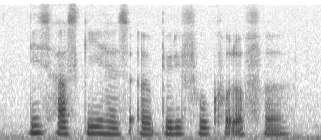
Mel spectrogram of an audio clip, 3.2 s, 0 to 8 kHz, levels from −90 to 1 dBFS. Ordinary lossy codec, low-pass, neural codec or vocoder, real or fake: none; 7.2 kHz; none; real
